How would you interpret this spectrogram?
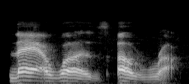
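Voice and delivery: put-on slow old lady poet voice; lightly voiced old poet, very slow; Maya Angelou. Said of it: "solid Maya Angelou, old lady voice".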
